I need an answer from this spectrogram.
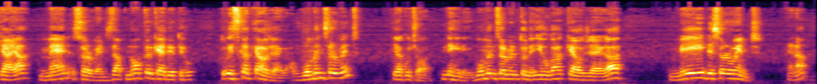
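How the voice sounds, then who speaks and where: Teaching English grammar as a classroom lesson, a man quizzes his listeners by repeating questions. He frequently clears a slightly sore throat, speaking in a somewhat high, expressive voice at a moderate pace.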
